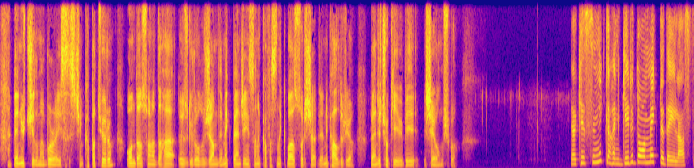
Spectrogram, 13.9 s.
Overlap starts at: none

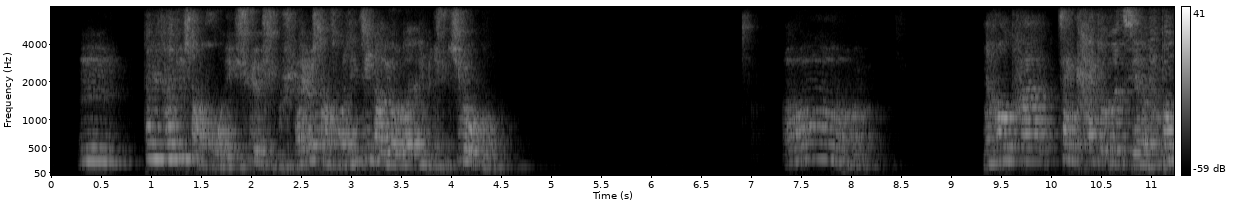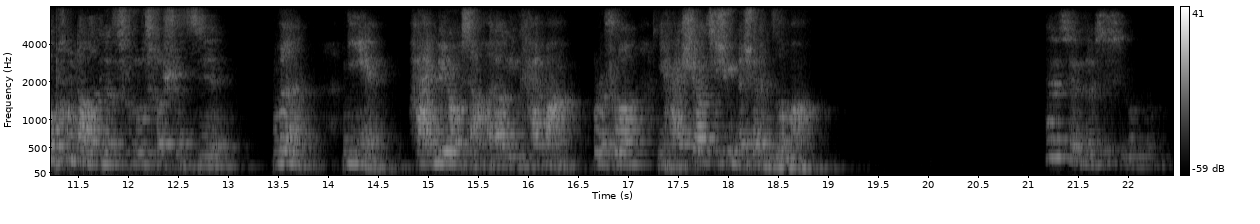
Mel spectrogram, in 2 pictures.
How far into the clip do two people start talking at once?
none

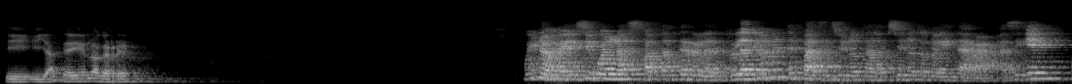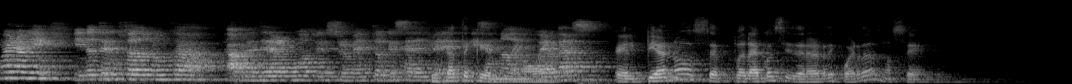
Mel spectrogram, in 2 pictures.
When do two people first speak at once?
15 s

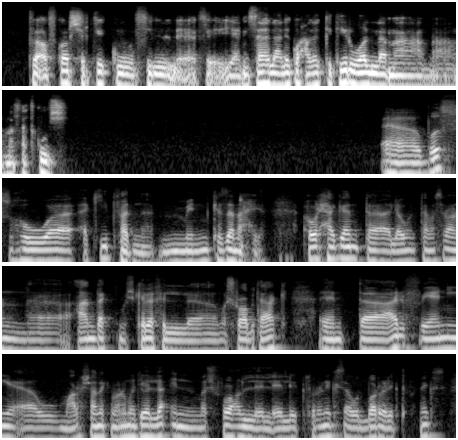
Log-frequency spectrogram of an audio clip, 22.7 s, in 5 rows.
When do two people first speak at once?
none

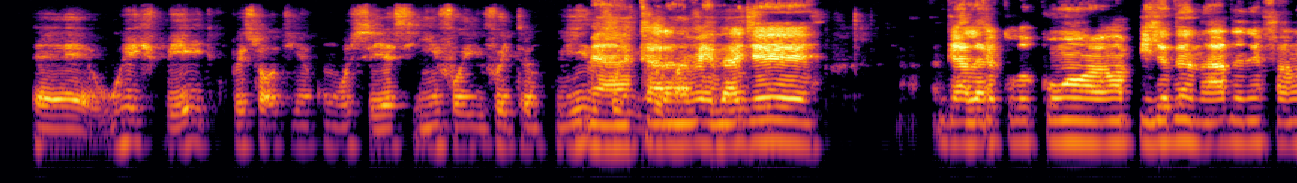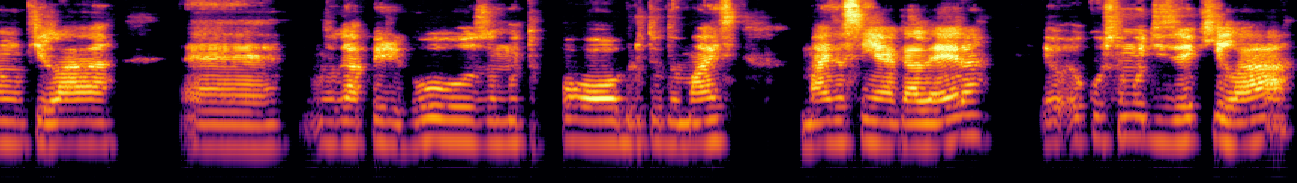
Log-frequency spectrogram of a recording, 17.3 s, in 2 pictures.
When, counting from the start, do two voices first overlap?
4 s

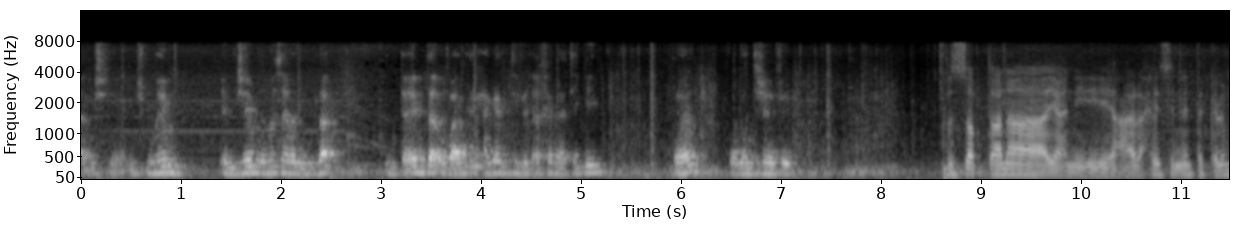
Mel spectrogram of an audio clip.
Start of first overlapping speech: none

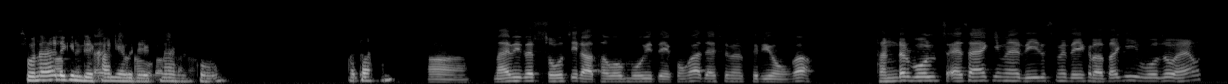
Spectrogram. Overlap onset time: 1 s

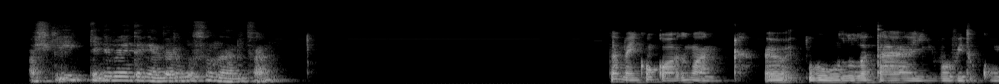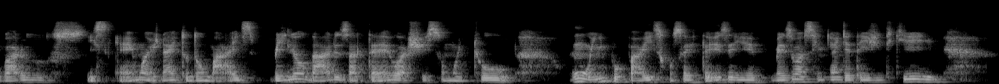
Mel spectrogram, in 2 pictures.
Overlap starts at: none

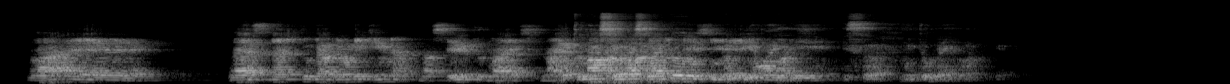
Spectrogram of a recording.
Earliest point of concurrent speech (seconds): 6 s

